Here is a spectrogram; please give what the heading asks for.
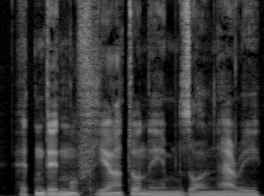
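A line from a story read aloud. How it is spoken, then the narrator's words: Added quietly. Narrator (German): fügte er leise hinzu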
